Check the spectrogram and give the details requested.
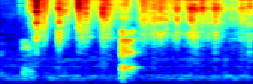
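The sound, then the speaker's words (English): A steady, irregular crackling fills the whole moment: dense, dry crinkly pops and snaps with a brief louder burst partway through, moderately loud and with no talking over it. A person makes the crackling noise out of nothing, as a hobby. “You just make a crackling noise out of nothing?”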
